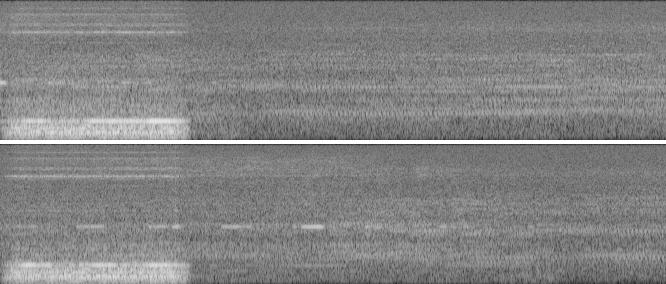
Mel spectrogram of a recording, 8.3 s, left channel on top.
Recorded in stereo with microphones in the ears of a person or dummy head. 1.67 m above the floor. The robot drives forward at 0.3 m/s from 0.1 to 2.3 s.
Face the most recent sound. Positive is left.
No sound to turn to.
